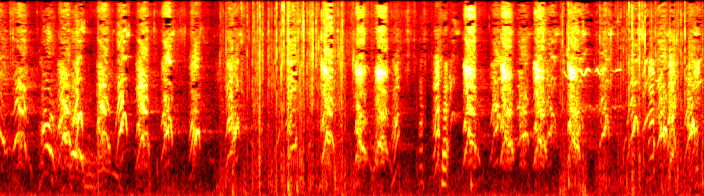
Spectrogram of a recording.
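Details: Several white puppies living at a plum orchard yip and bark almost without pause, sharp high notes repeated several times a second, outdoors with little else heard.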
